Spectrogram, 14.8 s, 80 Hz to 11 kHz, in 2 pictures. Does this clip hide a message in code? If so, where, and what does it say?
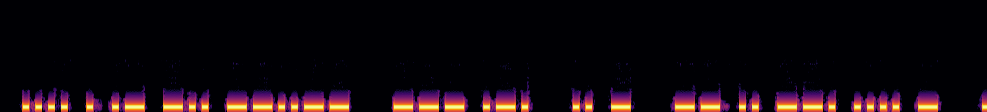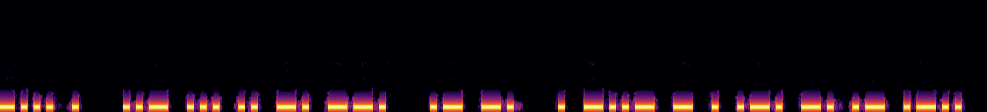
Yes: Morse code from 0.2 to 14.6 s, heard as a keyed tone, about 25 wpm, 600 Hz. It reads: HEAD, OR IT MIGHT BE USING AN EXTERNAL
